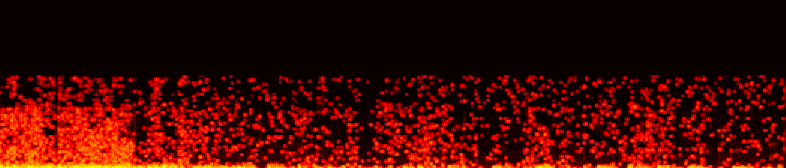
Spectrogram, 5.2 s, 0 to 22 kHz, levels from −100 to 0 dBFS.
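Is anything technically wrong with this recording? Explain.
Yes. Overdone noise removal runs through the whole clip. The noise reduction stage was set far too aggressively, so it cuts individual frequency bands almost to nothing whenever they sit close to its estimate of the noise. The quieter parts of the speech fall below that threshold and are removed along with the noise. What remains is a lowered background dotted with twinkling specks.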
